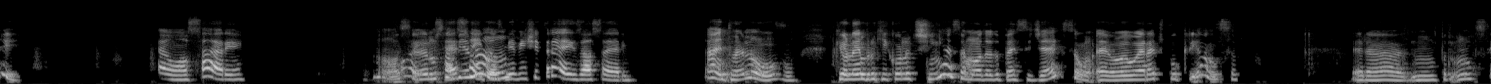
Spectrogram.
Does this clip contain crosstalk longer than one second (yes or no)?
yes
